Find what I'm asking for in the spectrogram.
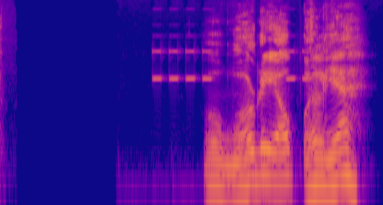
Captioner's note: alarm sounds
